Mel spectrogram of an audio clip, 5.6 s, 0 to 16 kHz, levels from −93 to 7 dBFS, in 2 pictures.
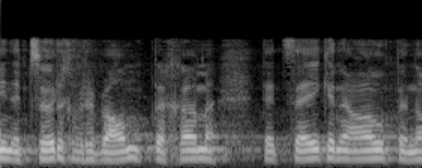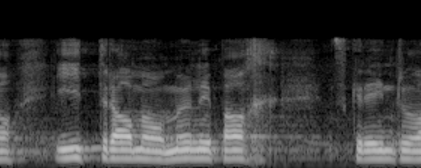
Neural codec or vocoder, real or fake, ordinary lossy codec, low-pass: none; real; none; 7.2 kHz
